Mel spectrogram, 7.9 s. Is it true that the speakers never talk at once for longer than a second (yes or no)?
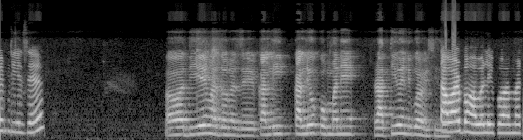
yes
